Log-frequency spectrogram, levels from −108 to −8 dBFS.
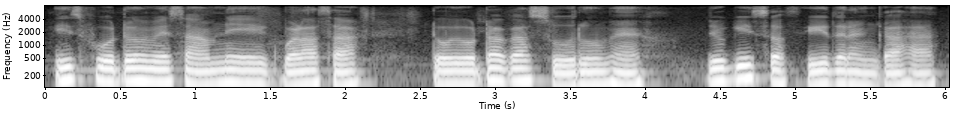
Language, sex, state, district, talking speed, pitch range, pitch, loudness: Hindi, male, Jharkhand, Garhwa, 160 wpm, 125-145 Hz, 130 Hz, -14 LUFS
